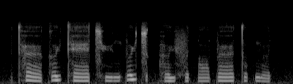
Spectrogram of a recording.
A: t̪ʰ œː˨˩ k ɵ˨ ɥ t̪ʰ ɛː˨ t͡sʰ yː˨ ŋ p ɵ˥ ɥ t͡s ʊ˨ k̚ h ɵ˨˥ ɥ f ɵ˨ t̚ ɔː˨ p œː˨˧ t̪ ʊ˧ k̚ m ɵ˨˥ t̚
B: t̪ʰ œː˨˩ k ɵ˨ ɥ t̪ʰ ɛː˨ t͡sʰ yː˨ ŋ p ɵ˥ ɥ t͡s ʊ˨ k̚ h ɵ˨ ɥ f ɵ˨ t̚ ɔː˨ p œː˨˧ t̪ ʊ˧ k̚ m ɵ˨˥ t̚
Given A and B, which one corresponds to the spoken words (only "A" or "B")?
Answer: B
